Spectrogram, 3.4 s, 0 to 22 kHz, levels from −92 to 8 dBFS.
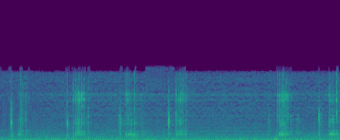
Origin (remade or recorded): remade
